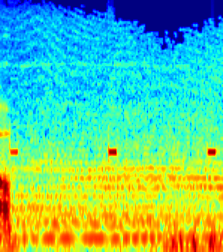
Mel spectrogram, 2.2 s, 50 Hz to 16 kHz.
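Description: DJI Mavic 2 Pro quadcopter hovering, its propellers giving a steady hum of several tones. A short high electronic beep sounds about once a second over it.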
